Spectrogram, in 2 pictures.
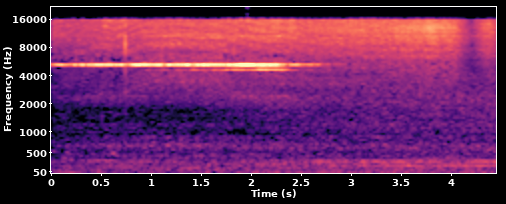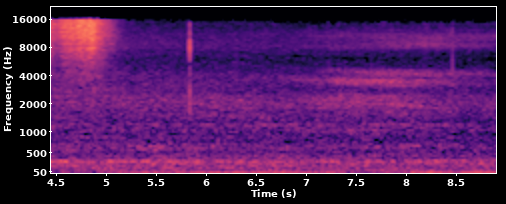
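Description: Diesel locomotive and freight train passing close by. A thin, high wheel squeal sounds for the first two seconds, then the wagons roll past with a steady, loud rumble.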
